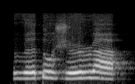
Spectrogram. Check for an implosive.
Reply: present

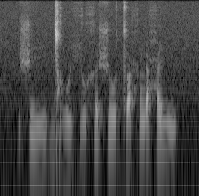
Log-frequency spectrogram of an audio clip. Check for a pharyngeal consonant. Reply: present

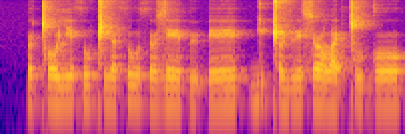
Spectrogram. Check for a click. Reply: present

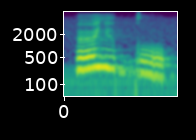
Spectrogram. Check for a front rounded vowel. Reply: present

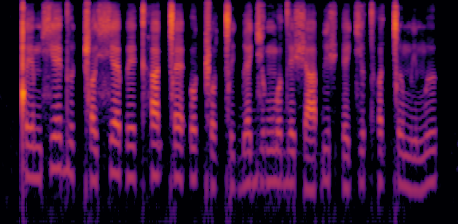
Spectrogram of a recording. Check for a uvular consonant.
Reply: absent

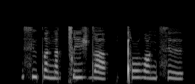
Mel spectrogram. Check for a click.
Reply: present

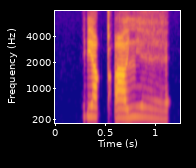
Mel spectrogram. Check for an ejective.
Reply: present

